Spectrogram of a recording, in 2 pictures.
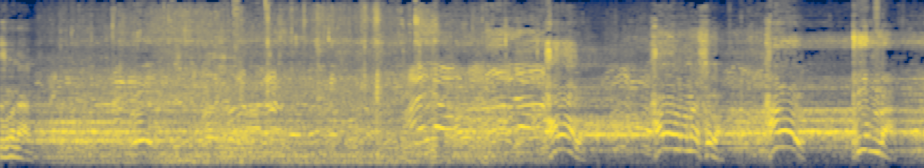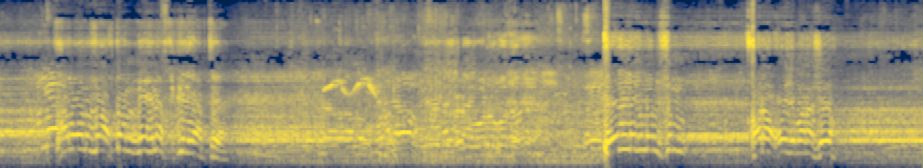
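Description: A large outdoor crowd murmurs and shouts.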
